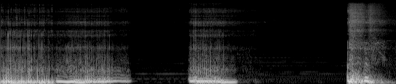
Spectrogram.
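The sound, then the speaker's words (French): A person mimics snoring with their voice: three loud, rasping snore sounds, the first long and the others shorter, separated by brief silent pauses. “je ronfle.”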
